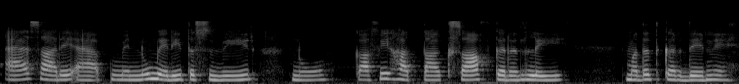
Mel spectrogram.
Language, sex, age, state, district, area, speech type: Punjabi, female, 18-30, Punjab, Jalandhar, urban, spontaneous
